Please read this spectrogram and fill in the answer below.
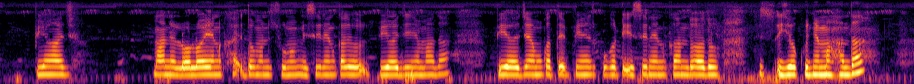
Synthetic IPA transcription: pijãd͡ʒ | manɛlɔlɔjɛnkʰaʔd̪ɔmanɛsunumisiɾɛnkapijãd͡ʒiɲɛmad̪apijãd͡ʒɛmkat̪ɛpijãd͡ʒkɔkaʈiːsiɾɛnkʰand̪ɔad̪ɔijɔkuɲɛmaɦad̪a

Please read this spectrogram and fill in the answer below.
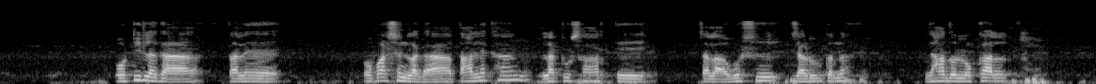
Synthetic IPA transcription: ɔʈilaɡaʔ | t̪alɛ | ɔpaɾesɔnlaɡaʔt̪aɦalɛkʰanlaʈusaɦaɾt̪ɛ | t͡ʃalaɔbɔsɔjd͡ʒaɽuɾkana | d͡ʒaɦãd̪ɔlɔkal

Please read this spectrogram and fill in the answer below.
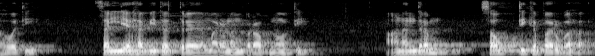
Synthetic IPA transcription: ɐʋɐt̪i | sɐljɐɦɐbit̪ɐt̪ɾɐmɐɾɐɳɐmpɾa̰ːpnoːt̪i | a̰ːnɐnt̪ɾɐmsɐwpt̪ikɐpɐɾʋɐɦɐ̰

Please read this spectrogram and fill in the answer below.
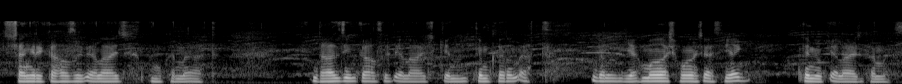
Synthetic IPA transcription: ʃɐŋɡɾikaɦws̬ɐt̪ɪlaːd͡ʒt̪ɪmkɐɾnɐɐt̪ʰ | d̪aːld͡ʒiːnkaːwsɐt̪ɪlaːd͡ʒkint̪imkɐɾɐnɐt̪ʰbɪlɡʲjɐmãːʃʋãːʃɐsjɐɡ | t̪ɐmjukɪlaːd͡ʒkɐnɐs

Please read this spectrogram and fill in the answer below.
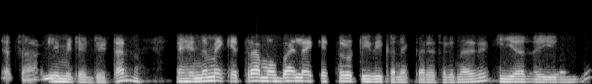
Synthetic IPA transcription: ɐtːʃʰaɐnlimiʈeɖɖeːʈanə̃ | ɦẽnd̪əmẽket̪ɾamoːbaɪlaeket̪ɾoʈiʋikənek̚ʈ̚kəɾesəkə̃nd̪aɾeijəɾiə

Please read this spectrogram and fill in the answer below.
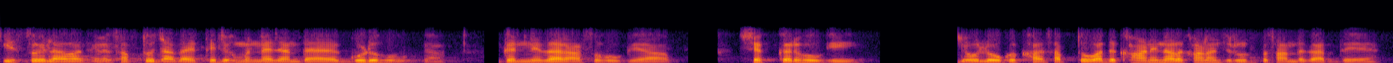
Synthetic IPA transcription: ɪst̪õːɪlaːʋaːd̪enẽːsəb̚t̪õːd͡ʒjaːd̪aːɪt̪ʰːeːd͡ʒoːmənːaːd͡ʒãːnd̪aːɦɛːɡʊɽɦoːɡɪjaː | ɡənːeːd̪aːɾasɦoːɡɪjaː | ʃəkːəɾɦoːɡiː | d͡ʒoːloːɡkʰsəb̚t̪õːʋəd̪kʰaːɽ̃eːnaːlkʰaːɽ̃aːzəɾuːɾpəsə̃nd̪kəɾd̪eːɦɛː

